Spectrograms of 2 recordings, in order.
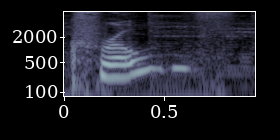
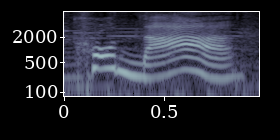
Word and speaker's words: krona: apparently Swedish Krones. I don't even know how you pronounce it.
